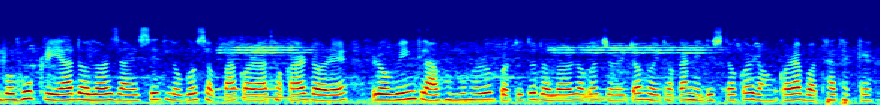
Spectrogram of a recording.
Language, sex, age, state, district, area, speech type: Assamese, female, 18-30, Assam, Kamrup Metropolitan, urban, read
